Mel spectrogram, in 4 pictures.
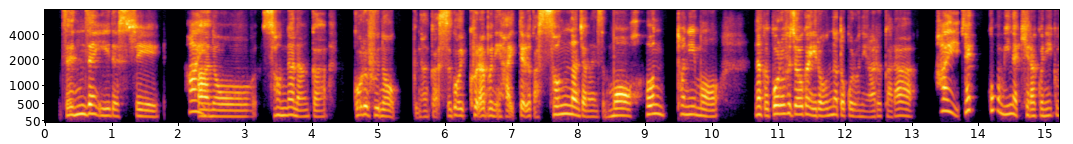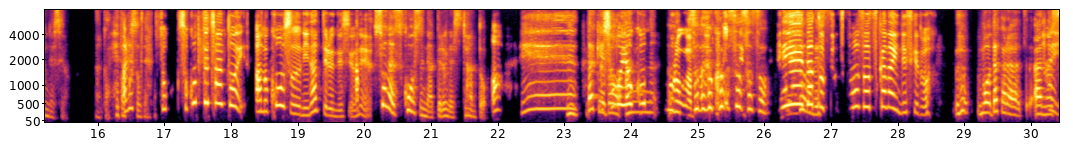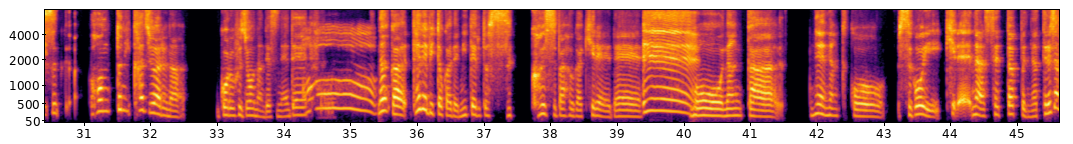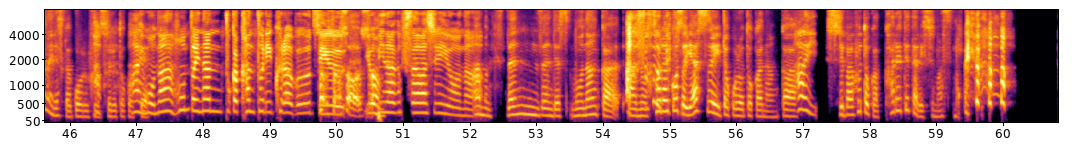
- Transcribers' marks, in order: unintelligible speech; laughing while speaking: "あ、そうなんですね"; laugh
- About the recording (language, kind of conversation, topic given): Japanese, unstructured, 休日はアクティブに過ごすのとリラックスして過ごすのと、どちらが好きですか？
